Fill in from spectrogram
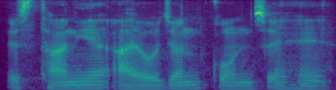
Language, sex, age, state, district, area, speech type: Hindi, male, 18-30, Madhya Pradesh, Bhopal, urban, read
